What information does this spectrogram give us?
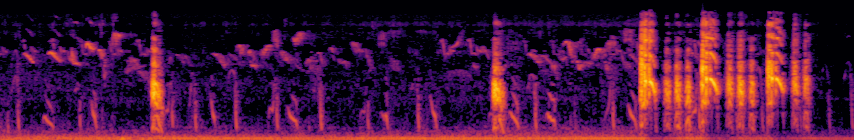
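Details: Partridge in a forest, two isolated harsh notes over a quiet low hum and faint chirping birds, then a sudden rapid burst of loud, rasping chattering calls near the end before falling quiet.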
